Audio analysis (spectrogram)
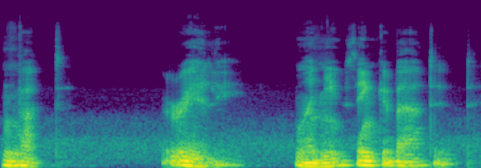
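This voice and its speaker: A man voicing an arrogant, obsessed, sadistic AI god in a horror roleplay, pompous and menacing, with theatrical pauses. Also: low voice, steady tone, roomy sound, recorded from a distance, lo-fi sound, full character voice. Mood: arrogant, contemptuous. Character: obsessed, sadistic, arrogant godlike male AI villain. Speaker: voice actor. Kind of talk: horror ASMR roleplay monologue.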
